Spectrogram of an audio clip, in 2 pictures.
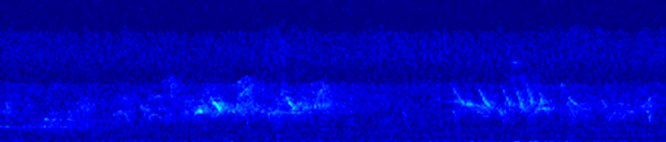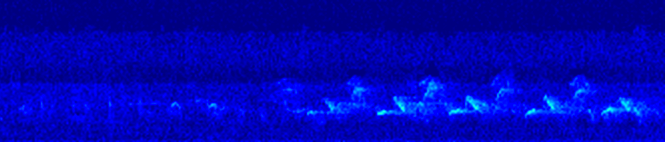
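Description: Near silence with faint, distant bird chirps: short high calls about a second in, again around three seconds, and a busier run of them near the end.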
